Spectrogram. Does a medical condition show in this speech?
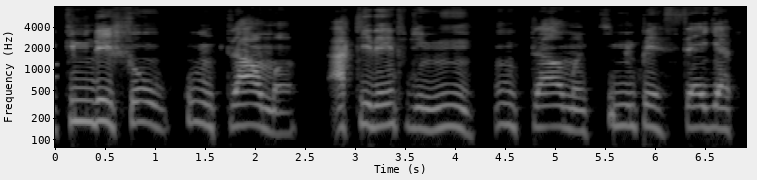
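Yes: cerebral palsy.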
